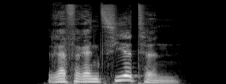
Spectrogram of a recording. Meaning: inflection of referenzieren: 1. first/third-person plural preterite 2. first/third-person plural subjunctive II
- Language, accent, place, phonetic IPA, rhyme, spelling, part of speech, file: German, Germany, Berlin, [ʁefəʁɛnˈt͡siːɐ̯tn̩], -iːɐ̯tn̩, referenzierten, adjective / verb, De-referenzierten.ogg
